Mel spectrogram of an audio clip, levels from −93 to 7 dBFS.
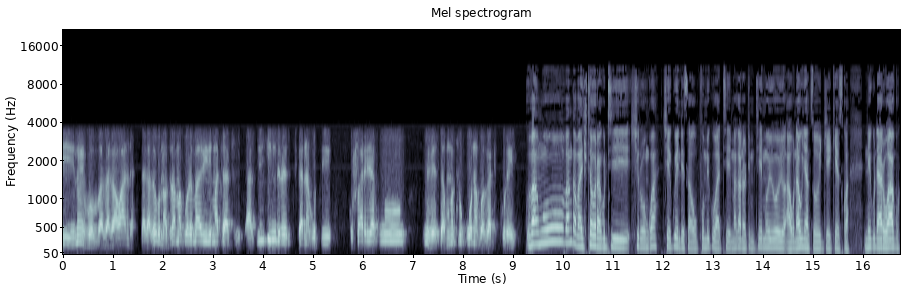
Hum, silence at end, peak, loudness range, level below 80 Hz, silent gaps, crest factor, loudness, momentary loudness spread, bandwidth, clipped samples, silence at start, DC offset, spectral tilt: none; 0 s; 0 dBFS; 4 LU; -56 dBFS; none; 18 dB; -19 LUFS; 9 LU; 11.5 kHz; under 0.1%; 0 s; under 0.1%; -5.5 dB/octave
